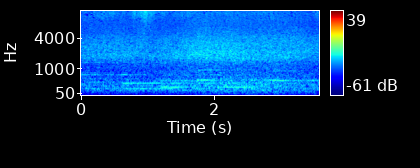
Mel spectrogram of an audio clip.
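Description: A large, red, brightly lit bus rumbles steadily along an otherwise empty, snow-covered street, its engine a low, continuous drone with faint tonal hum beneath broad road noise, constant throughout.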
